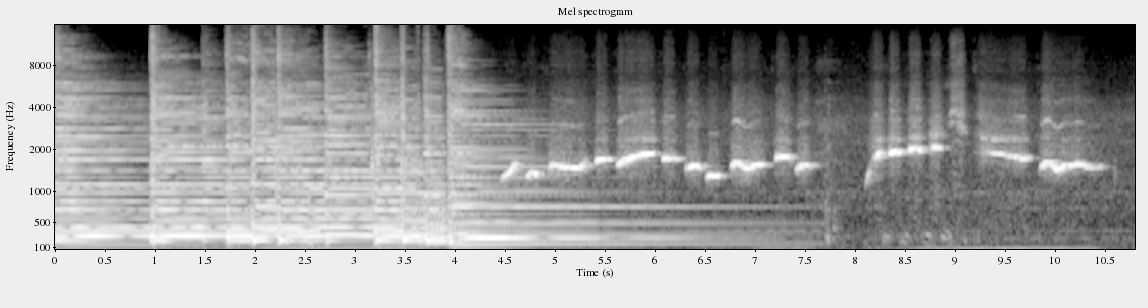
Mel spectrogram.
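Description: Acoustic-electric guitar strummed in chords, then a last chord left to ring about four seconds in, dying away near eight seconds. Over it a man whistles a melody in short phrases that rise and fall.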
